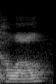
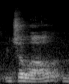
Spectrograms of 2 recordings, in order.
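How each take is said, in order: First: The name begins with an H sound. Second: The name begins with a J sound. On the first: Others misread the letter J. The speaker calls it wrong. "see that J and just call me Halal" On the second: This is the name's real pronunciation. The speaker calls it right. "my name's Jalal"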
